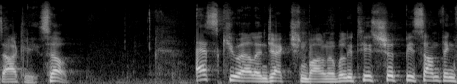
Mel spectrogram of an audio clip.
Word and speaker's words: SQL: or sequel or SQL so officially it's pronounced SQL not sequel we we look that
